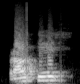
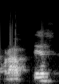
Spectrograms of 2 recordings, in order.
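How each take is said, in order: First: The middle is pronounced with a U sound. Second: The middle is pronounced with a P sound. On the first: The speaker calls it right. "itu tetap dibaca U ya" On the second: The speaker calls it wrong. "ini bukan dibaca praptes"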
